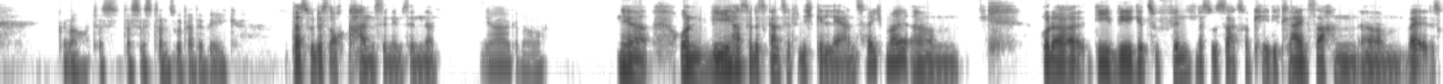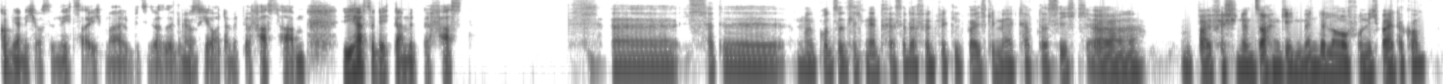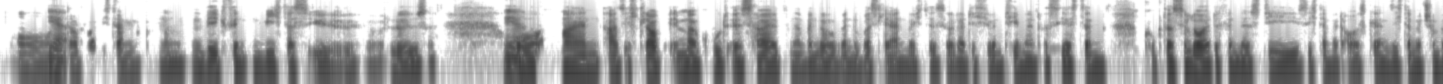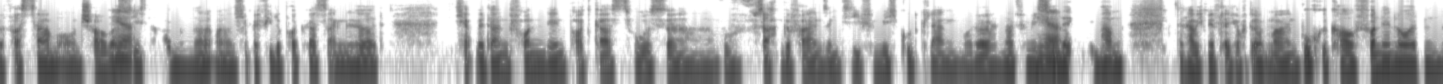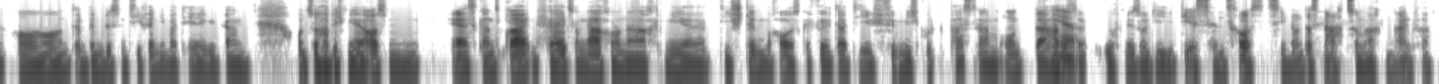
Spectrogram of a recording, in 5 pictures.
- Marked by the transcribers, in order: static; other background noise; distorted speech
- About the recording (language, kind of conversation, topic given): German, podcast, Hast du Rituale, mit denen du deinen Fokus zuverlässig in Gang bringst?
